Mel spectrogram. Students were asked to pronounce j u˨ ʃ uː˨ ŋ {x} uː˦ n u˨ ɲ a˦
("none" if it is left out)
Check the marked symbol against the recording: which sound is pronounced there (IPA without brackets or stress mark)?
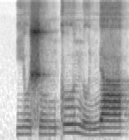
k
